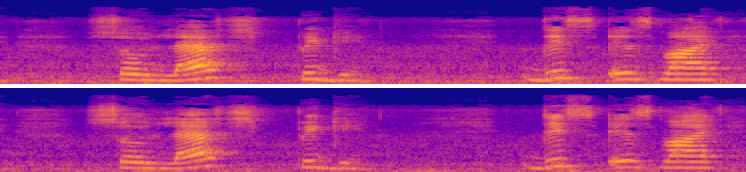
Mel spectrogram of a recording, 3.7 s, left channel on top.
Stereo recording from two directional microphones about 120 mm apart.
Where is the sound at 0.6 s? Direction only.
15° right (ahead or behind).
